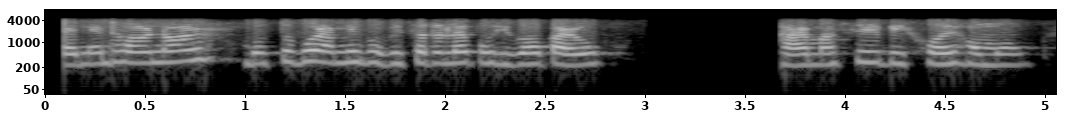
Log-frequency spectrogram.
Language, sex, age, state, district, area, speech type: Assamese, female, 30-45, Assam, Lakhimpur, rural, conversation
